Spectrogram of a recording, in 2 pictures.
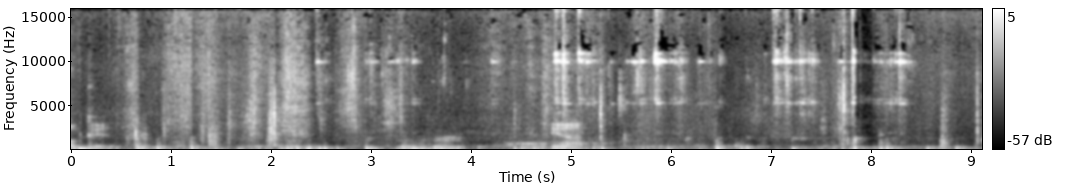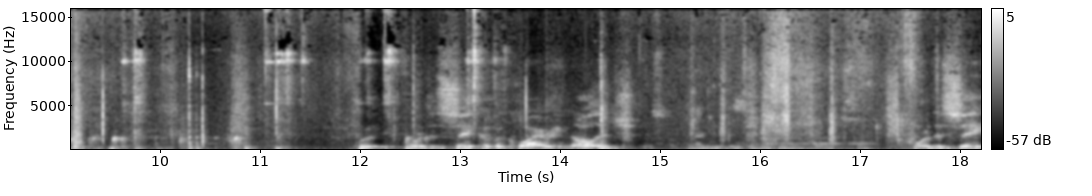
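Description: An elderly man chants in a low, steady voice close by.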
